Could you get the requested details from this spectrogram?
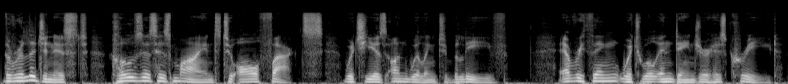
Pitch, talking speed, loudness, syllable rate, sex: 120 Hz, 150 wpm, -17 LUFS, 4.8 syllables/s, male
